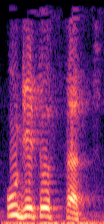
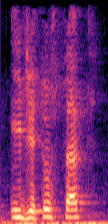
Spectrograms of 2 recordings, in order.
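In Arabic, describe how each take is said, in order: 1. الكلمة تبدأ بحركة الضمة. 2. الكلمة تبدأ بحركة الكسرة. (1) "ولا نقول أجتثت" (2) "هل نقول إجتثت بالكسر يعني"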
